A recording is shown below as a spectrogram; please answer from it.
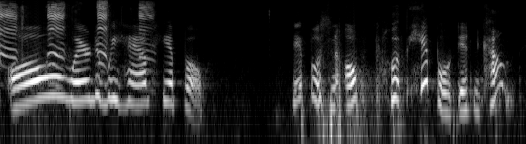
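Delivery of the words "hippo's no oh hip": usual speaking voice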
